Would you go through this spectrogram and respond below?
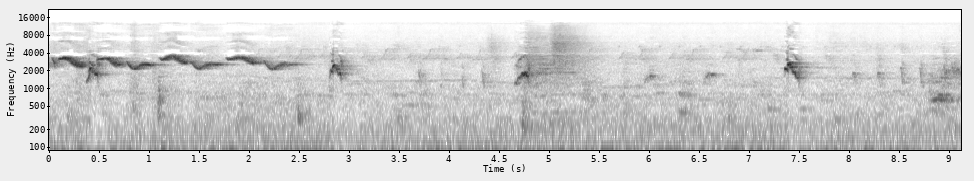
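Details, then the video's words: Chinese hwamei delivering a burst of rich, warbling whistled phrases with quick up-and-down slurs, then falling mostly quiet apart from a few short sharp notes. "Hoa mi bông hót hay"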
